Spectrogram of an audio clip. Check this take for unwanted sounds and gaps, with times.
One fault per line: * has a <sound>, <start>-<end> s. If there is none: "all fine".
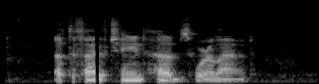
* has a dropout, 0.9-1.0 s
